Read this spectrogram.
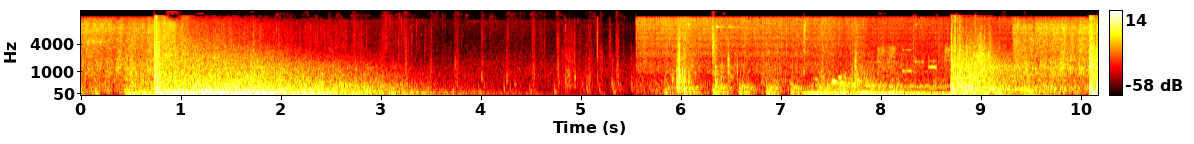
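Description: Footsteps run on pavement.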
